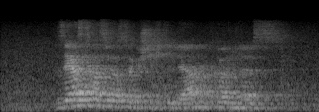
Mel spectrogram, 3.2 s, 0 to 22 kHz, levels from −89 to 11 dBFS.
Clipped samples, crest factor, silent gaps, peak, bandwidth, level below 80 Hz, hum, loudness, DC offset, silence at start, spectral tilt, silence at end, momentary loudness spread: under 0.1%; 20 dB; none; -12 dBFS; 11 kHz; -64 dBFS; none; -30 LUFS; under 0.1%; 0 s; -4.5 dB/octave; 0 s; 20 LU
